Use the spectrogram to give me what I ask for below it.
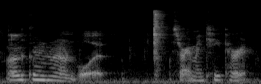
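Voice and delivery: plain reading voice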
